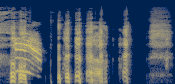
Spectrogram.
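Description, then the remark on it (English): A high-pitched, whistling cough: one long squealing burst that slides downward, then a string of short, choppy squeaky coughs and a final breathy rasp, with no talking. “And it's a weird thing when I cough. I have like I sound like a fucking velociraptor.”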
